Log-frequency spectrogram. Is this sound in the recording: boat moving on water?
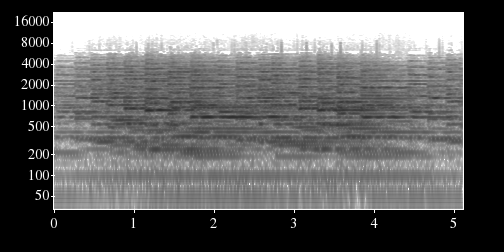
no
